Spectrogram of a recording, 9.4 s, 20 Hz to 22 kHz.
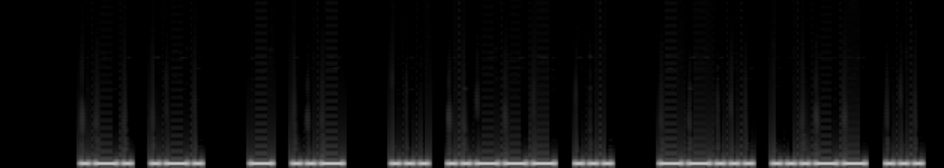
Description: Morse code, heard as a keyed tone, about 17 wpm, 700 Hz. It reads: RR TU S2S 73S
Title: SOTA QSO Practice 17wpm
